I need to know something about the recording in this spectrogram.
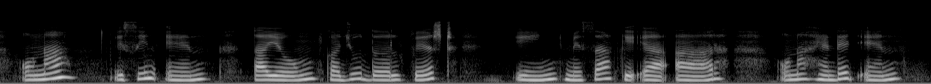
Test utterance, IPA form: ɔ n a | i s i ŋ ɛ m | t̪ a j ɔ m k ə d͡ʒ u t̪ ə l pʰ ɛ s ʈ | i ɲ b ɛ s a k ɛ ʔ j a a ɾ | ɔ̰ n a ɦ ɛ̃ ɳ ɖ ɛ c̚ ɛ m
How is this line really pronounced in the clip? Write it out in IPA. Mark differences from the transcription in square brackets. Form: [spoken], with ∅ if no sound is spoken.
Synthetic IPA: ɔ n a | i s i [n] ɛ [n] | t̪ a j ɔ m k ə d͡ʒ u [d̪] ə l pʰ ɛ s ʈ | i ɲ [m] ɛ s a k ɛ ʔ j a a ɾ | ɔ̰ n a ɦ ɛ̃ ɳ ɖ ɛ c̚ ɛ [n]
